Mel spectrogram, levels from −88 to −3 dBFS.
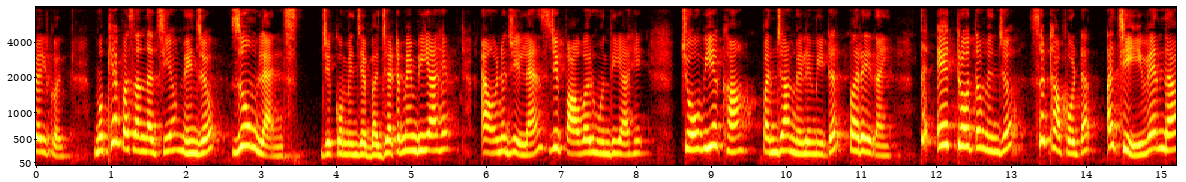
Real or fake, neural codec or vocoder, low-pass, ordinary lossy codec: fake; codec, 16 kHz, 8 kbps, FunCodec, trained on LibriTTS, 25 frames a second; none; none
